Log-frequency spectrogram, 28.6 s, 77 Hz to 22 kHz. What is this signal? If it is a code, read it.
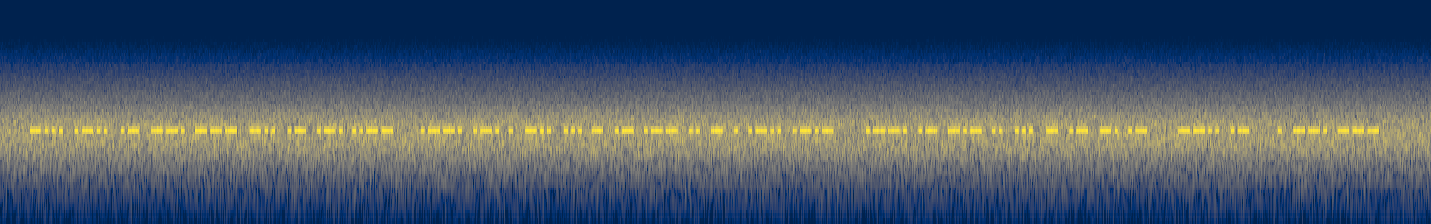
Morse code (Russian alphabet), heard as a keyed tone, hand-sent with a paddle, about 17 wpm, 820 Hz, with heavy radio static and a narrow filter. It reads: БЛАГОДАРЮ ПРЕДСТАВИТЕЛЯ ПАКИСТАНА ЗА ЕГО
